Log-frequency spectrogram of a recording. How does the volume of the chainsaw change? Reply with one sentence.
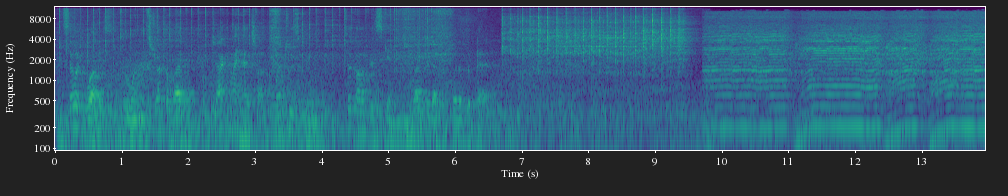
The volume of the chainsaw goes up.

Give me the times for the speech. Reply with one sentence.
The speech can be heard from 0.0 to 6.6 s.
